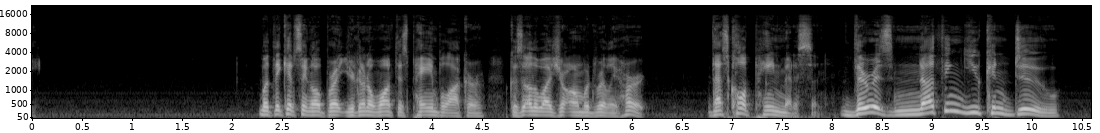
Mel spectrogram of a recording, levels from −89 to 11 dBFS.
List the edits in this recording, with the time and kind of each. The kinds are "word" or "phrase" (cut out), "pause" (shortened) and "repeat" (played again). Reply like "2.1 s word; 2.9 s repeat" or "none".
6.5 s pause; 8.0 s pause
